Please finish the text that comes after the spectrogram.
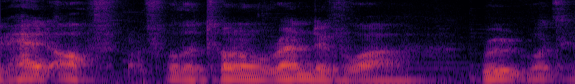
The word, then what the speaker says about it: rendezvous: That night, after Loria has picked the locks on your chains, you head off for the tunnel rendezvous.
